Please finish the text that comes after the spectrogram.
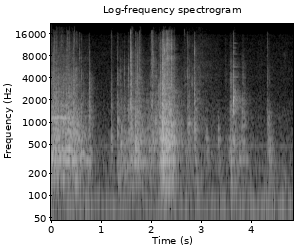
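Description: Sewing machine stitching the bottom of a small fabric tube, a quiet, close run of rapid ticking stitches in short bursts with brief pauses.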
